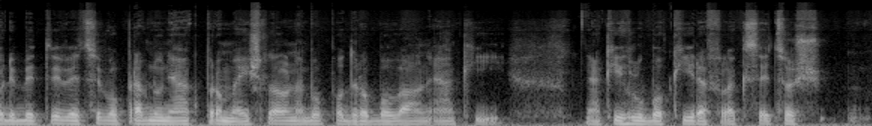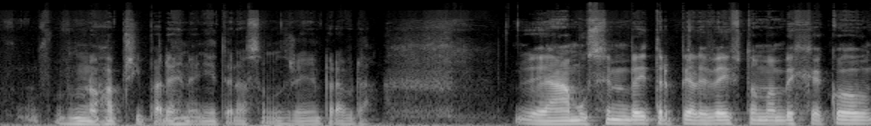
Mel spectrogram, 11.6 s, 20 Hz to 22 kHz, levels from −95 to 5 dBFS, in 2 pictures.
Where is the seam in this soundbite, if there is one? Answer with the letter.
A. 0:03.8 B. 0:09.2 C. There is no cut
B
